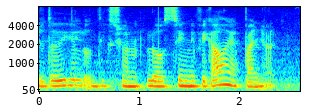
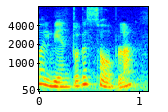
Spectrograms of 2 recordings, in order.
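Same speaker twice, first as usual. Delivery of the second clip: normal talking voice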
